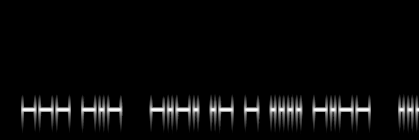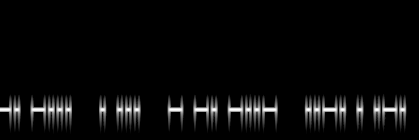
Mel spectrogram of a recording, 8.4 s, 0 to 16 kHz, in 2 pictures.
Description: Morse code, heard as a keyed tone, about 28 wpm, 700 Hz. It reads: OK CATHY FB ES TNX FER
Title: K1USN SST QSO Practice 28wpm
